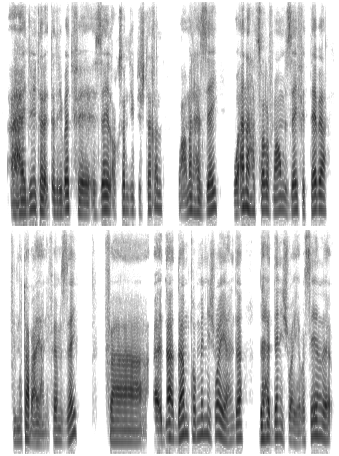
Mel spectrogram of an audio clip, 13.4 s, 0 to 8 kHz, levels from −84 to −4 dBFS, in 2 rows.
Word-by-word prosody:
هيدّوني 120 +7 +2
ت 150 - -3
تدريبات 125 +5 +2
في 110 -2 -1
إزاي 140 +7 +3
الأقسام 140 0 -3
دي 135 +1 -10
بتشتغل 140 +4 -5 0.3
وعملها 125 -2 -2
إزاي 135 +9 +1 0.3
وأنا 165 -4 +4
هاتصرّف 140 0 0
معاهم 140 +2 +1
إزاي 140 +5 0
في - - -12
التابع، 150 0 +3 0.4
في - - -19
المتابعة 110 0 +1
يعني 95 -1 -6
فاهم 115 +3 -3
إزاي؟ 115 - 0 0.5
ف - - -3 1.1
ده 150 -1 +7
ده 135 +6 +5
مطمّني 170 0 -4
شوية، 160 0 +2
يعني 115 +3 -9
ده 145 +1 +2 0.3
ده 135 - +3
هدّاني 150 +1 0
شوية 105 -5 -5
بس 115 +8 -6
هي 165 - +1
140 Hz, 150 wpm, -22 LUFS, 115-155 Hz, 1.1 s, ده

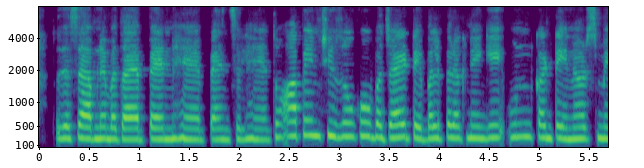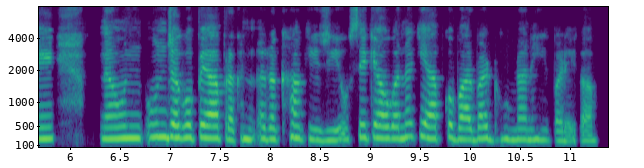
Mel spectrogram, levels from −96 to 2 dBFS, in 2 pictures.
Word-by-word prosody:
तो 240 - -5
जैसे 250 +1 +2
आपने 240 0 +4
बताया 230 -1 +4
पेन 230 -1 +2
है, 230 -2 +1
पेंसिल 225 0 -2
हैं 220 -2 -2
तो 275 - -5
आप 300 +1 0
इन 310 -1 +2
चीज़ों 285 -2 +1
को 295 +1 +1
बजाए 265 0 +2
टेबल 245 -1 0
पे 265 - +1
रख 250 - -3
के 255 +1 +1
उन 275 +1 -3
कंटेनर्स 245 -2 0
में 240 -1 +1 0.6
उन 250 +1 +3
उन 275 +1 +1
जगहों 260 0 +3
पे 265 - +3
आप 250 -1 0
रख 215 -2 -2 0.3
रखा 255 +3 -1
कीजिए 205 -2 -4
उससे 265 +3 -3
क्या 255 +1 -1
होगा 245 0 0
ना 255 +3 -1
कि 280 +1 -5
आपको 240 +3 -4
बार-बार 230 0 0
ढूँढ़ना 225 0 -5
नहीं 215 -1 -4
पड़ेगा। 100 - -7
245 Hz, 205 wpm, -23 LUFS, 230-265 Hz, 0.6 s, आपने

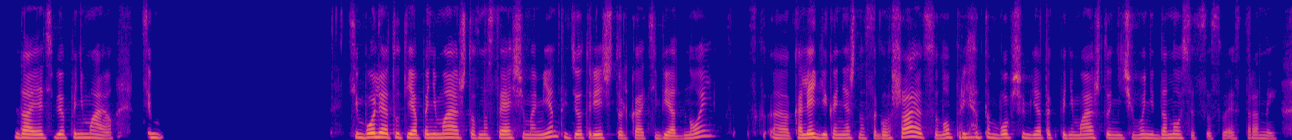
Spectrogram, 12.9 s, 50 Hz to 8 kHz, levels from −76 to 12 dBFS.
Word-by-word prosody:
Да, 210 -1 +5
я 195 0 +2
тебя 200 +1 0
понимаю. 200 -4 -2 0.3
Тем 215 -2 -2 1.9
тем 220 - 0
более 235 +1 +9
тут 220 -2 -4
я 205 -1 +7
понимаю, 205 +2 +2
что 195 0 -4
в - - -8
настоящий 195 +1 0
момент 215 +9 -2
идет 200 -1 -1
речь 190 0 +2
только 175 -1 -3
о 170 - -3
тебе 170 0 0
одной. 225 - -4 0.3
С - - -24
с 175 -5 -4
коллеги, 195 +1 +5
конечно, 190 0 -3
соглашаются, 200 +6 +1
но 200 +4 -2
при 215 -1 -3
этом 225 -3 -4
в - - 0
общем 205 0 -1
я 190 +1 -1
так 190 -1 -7
понимаю, 185 +2 -3
что 195 -1 -5
ничего 180 +1 -5
не 195 -1 -2
доносят 190 -2 -3
со - - -11
своей 165 +1 -9
стороны. 165 -1 -10
195 Hz, 185 wpm, -22 LUFS, 185-210 Hz, 1.9 s, более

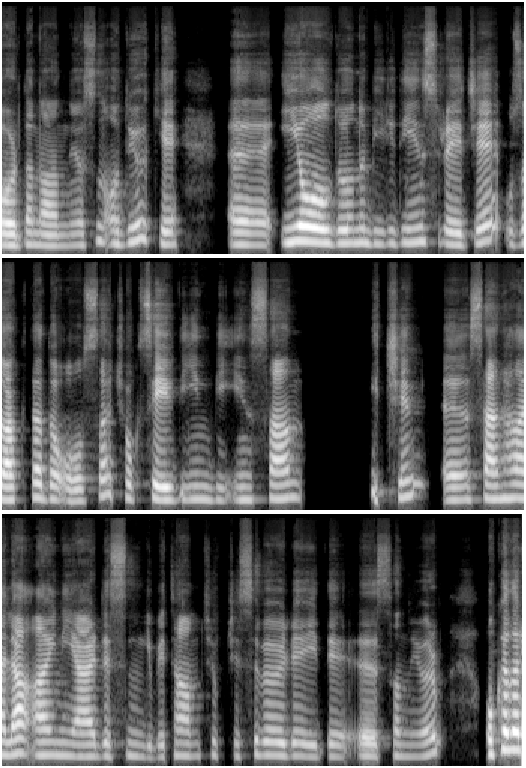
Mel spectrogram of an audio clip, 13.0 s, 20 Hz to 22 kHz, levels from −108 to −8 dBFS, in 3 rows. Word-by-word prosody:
oradan 175 +1 +3
anlıyorsun. 170 +5 -6
O 190 -2 -8
diyor 245 +5 -2
ki, 190 -6 -5 0.4
eee, 175 -1 -1
"İyi 220 +2 +8
olduğunu 205 -2 +7
bildiğin 200 +3 -8
sürece 205 0 -3
uzakta 195 +3 +2
da 200 -2 -2
olsa 175 +9 -5
çok 215 -6 -9
sevdiğin 200 -2 0
bir 185 - -14
insan 205 +3 -3 0.6
için, 305 - -8
eee, 190 +1 -2
sen 205 +1 +2
hâlâ 215 +2 +3
aynı 205 0 0
yerdesin." 185 0 -4
gibi 175 +1 -13
tam 190 0 -6
Türkçesi 200 +1 -14
böyleydi, 195 -3 -6 0.2
eee, 95 -1 -2
sanıyorum. 190 +4 -9 0.4
O 215 - +3
kadar 285 +1 +10
195 Hz, 145 wpm, -22 LUFS, 185-215 Hz, 0.6 s, kadar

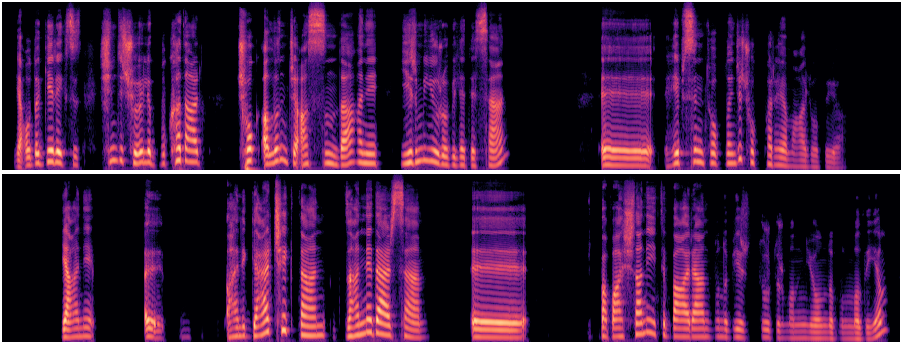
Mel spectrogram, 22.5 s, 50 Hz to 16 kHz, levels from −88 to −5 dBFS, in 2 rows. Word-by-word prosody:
Ya, 140 - -1
o 165 +1 -2
da 205 - +4
gereksiz. 215 -6 +3 0.2
Şimdi 260 +1 -3
şöyle, 225 -2 +3
bu 195 -1 -11
kadar 250 -3 +2 0.5
çok 255 0 +3
alınca 230 +1 +1
aslında, 195 +1 +1
hani, 205 -2 -1 0.2
€20 225 -3 -1
bile 170 -1 -7
desen 155 - -2 1.2
eee, 160 -2 +1 0.2
hepsini 215 - 0
toplayınca 210 +3 -5
çok 225 -6 -8
paraya 170 -5 -6
mal 135 -2 -15
oluyor. 120 -3 -17 1.5
Yani, 175 +2 +2 0.6
eb - - +2 0.8
hani, 180 +2 -4
gerçekten 215 - +2 0.2
zannedersem, 205 - +3 0.5
eee, 160 -2 +5 0.9
ba 185 - 0
baştan 185 +7 +1
itibaren 175 -8 -1
bunu 170 -2 -12
bir 160 -3 -9
durdurmanın 145 -3 -13
yolunu 135 -1 -9
bulmalıyım. 130 - -7
185 Hz, 95 wpm, -23 LUFS, 160-225 Hz, 1.5 s, eee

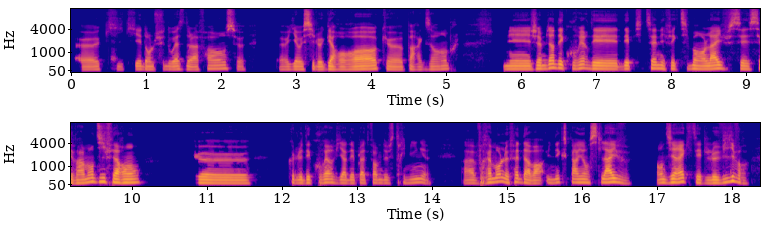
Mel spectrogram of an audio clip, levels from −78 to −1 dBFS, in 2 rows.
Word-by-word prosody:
heu, 100 +1 -3
qui 105 0 -16
qui 115 - -8
est - - -3
dans 110 0 -2
le - - -7
sud-ouest 110 +2 -5
de 110 - -2
la 100 0 0
France, 130 +4 -3
heu, - - -10 0.6
il - - -6
y 110 - 0
a - - 0
aussi 105 0 +1
le 100 - 0
Garorock, 110 +4 +3 0.2
par 105 -3 -4
exemple 105 +5 -7 0.6
mais 115 0 +2
j'aime 125 +2 +2
bien 160 +5 +4
découvrir 145 -1 0
des 120 -2 +4
des 125 +4 0
petites 125 0 -13
scènes, 135 -2 0
effectivement, 125 0 -2
en - - +3
live, 125 +2 +3
c'est 120 -2 -1
c'est 115 +3 -1
vraiment 120 +6 +2
différent 140 -3 +4 0.7
que 115 -2 +1 0.5
que - - -6
de - - -6
le 120 - +1
découvrir 125 +2 0
via 120 -1 -2
des 120 - -2
plateformes 120 +1 -3
de 120 - -6
streaming, 125 +3 -7 0.4
heu, 115 +1 -2
vraiment 135 +8 0
le 150 -5 +1
fait 150 +4 -2
d'avoir 110 -3 +2
une 125 0 -6
expérience 135 -2 0
live 140 -6 +4 0.4
en 130 +2 0
direct 145 +5 +3
et 125 - +2
de 115 - -11
le 120 +1 +4
vivre, 130 - -1
120 Hz, 190 wpm, -23 LUFS, 110-130 Hz, 0.7 s, bien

